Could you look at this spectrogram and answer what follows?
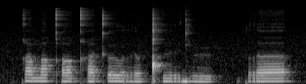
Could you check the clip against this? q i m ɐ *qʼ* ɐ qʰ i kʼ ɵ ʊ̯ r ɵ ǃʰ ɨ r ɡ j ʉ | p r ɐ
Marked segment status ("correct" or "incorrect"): correct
